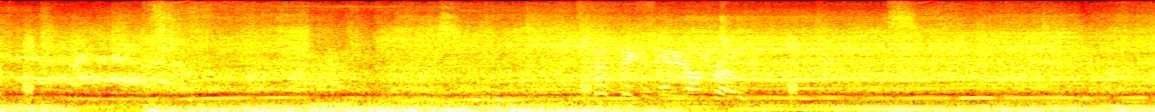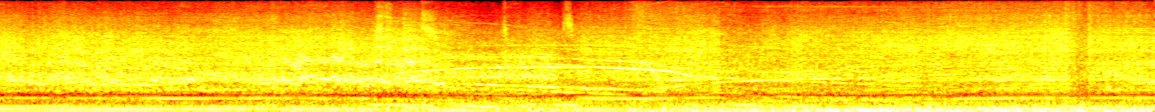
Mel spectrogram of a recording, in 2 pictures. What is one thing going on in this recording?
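A car engine roars at high speed throughout.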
